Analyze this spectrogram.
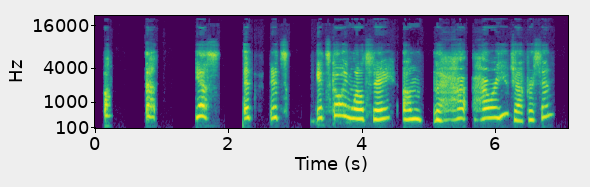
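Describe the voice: A squeaky, female-sounding put-on character voice, extremely high in pitch, moves at a fairly slow pace with long, frequent pauses.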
